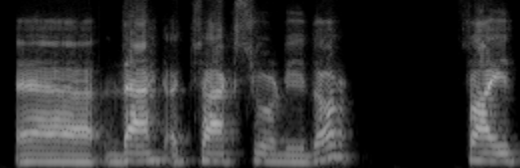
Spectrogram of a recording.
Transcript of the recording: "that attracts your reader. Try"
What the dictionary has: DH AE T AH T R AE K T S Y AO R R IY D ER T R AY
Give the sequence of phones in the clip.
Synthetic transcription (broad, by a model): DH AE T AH T R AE K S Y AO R L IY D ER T R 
